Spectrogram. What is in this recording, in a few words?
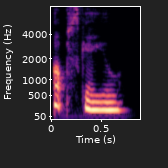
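"upscale", British English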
